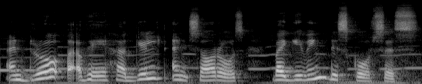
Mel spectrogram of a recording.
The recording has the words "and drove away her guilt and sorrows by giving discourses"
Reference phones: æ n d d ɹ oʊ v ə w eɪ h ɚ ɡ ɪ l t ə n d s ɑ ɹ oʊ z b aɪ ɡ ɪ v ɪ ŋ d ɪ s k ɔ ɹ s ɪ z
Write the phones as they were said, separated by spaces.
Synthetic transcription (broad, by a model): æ n d d ɹ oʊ ə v eɪ h ɚ ɡ ɪ l t ə n d s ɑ ɹ oʊ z b aɪ ɡ ɪ v ɪ ŋ d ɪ s k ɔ ɹ s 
